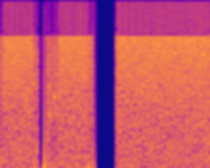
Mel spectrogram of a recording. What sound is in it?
Weird Static
This is the sound that played when I tried to open a picture as Raw Data in Audacity.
